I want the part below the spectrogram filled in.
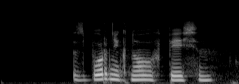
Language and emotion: Russian, neutral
